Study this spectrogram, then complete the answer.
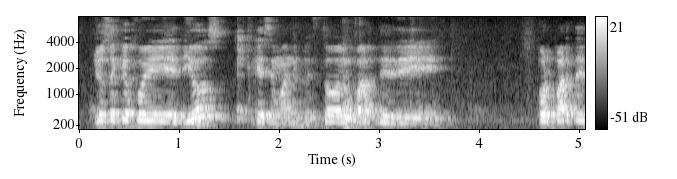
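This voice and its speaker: A man's fairly high voice comes with audible room echo and noticeable background noise. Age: 20s. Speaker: young church member giving a youth message. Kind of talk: sermon. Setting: church.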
